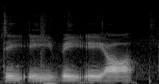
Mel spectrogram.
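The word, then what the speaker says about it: Deever: Diva, I believe it, Diva, like Dever, her name is, I believe. I'm Australian, so I'm going to pronounce it like Diva. It's going to sound like I'm saying D-I-V-A, but I'm not. I'm saying D-E-V-E-R, Diva.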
